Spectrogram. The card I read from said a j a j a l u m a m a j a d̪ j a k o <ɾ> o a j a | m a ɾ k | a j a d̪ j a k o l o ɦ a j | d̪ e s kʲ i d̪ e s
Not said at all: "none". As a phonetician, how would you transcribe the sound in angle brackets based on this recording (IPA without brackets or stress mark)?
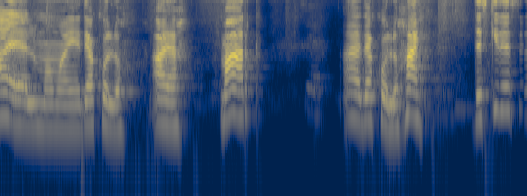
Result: l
